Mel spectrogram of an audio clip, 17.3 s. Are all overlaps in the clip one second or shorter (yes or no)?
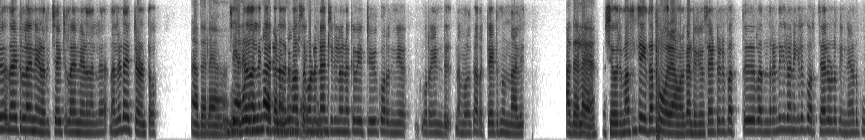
no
